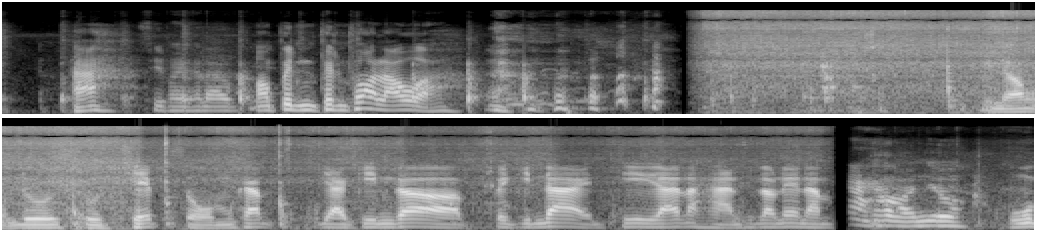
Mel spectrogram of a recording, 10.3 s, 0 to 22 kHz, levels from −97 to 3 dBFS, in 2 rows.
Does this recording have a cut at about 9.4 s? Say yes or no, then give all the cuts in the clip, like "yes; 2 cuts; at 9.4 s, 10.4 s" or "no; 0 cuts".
yes; 2 cuts; at 3.3 s, 9.4 s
